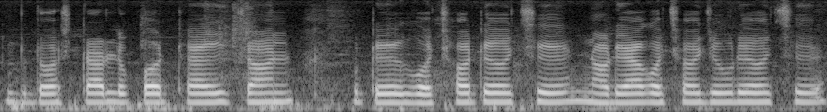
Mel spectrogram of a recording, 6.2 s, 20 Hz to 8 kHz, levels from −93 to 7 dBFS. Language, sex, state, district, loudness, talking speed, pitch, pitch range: Odia, male, Odisha, Sambalpur, -16 LUFS, 115 wpm, 195 Hz, 190-200 Hz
